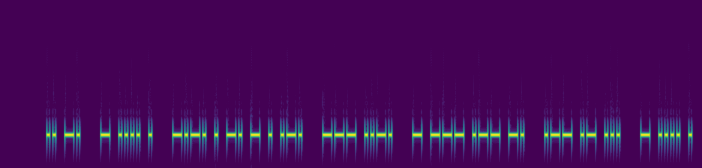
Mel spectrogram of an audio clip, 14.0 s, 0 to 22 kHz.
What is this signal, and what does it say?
Morse code, heard as a keyed tone, about 20 wpm, 700 Hz. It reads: IN THE CENTER OF TOWN WAS THE
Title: Sentences with 4-Word Phrases - 20wpm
